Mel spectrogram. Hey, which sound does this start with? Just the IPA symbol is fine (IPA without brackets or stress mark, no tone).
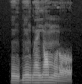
ĩ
